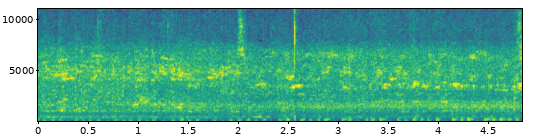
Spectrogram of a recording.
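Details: Beat Pop two-stroke after rebuild (scored cylinder and old piston replaced): even, steady firing pulses at idle with no knocks or misses; thin residual exhaust smoke expected to disappear; engine running healthy.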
